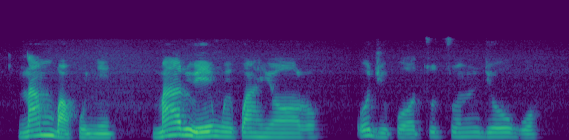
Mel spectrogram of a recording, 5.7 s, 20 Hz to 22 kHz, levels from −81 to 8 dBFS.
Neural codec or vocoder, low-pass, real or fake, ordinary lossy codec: none; 7.2 kHz; real; none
